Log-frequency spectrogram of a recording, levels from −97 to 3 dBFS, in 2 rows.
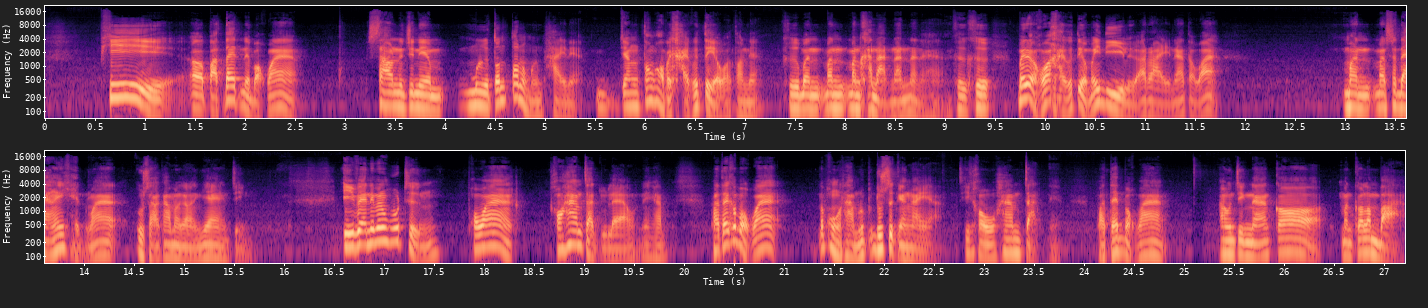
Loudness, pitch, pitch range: -16 LUFS, 120 Hz, 95-140 Hz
